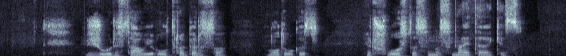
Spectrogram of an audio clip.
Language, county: Lithuanian, Vilnius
